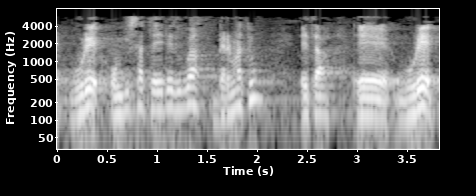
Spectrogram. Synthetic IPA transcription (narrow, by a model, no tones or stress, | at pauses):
ɡuɾe̞o̞ŋɡisat̪eːɾe̞ðuabe̞ɾmat̪u | e̞t̪a | ɡuɾe̞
